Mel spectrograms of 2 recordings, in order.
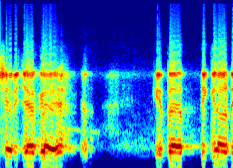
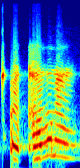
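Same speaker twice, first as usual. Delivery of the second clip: high-pitched mock alarm; scaremongering doctor; 10 semitones higher than usual. Doctor scaring a patient, imitated alarm. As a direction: startle the patient with a raised pitch. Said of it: "ada dokter yang suka nakut-nakutin".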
